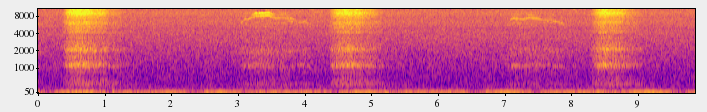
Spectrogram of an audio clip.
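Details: Soft, rhythmic snoring breaths about every four seconds over a steady low room hum; ordinary snoring during sleep, recorded as a snoring ASMR sleep aid.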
